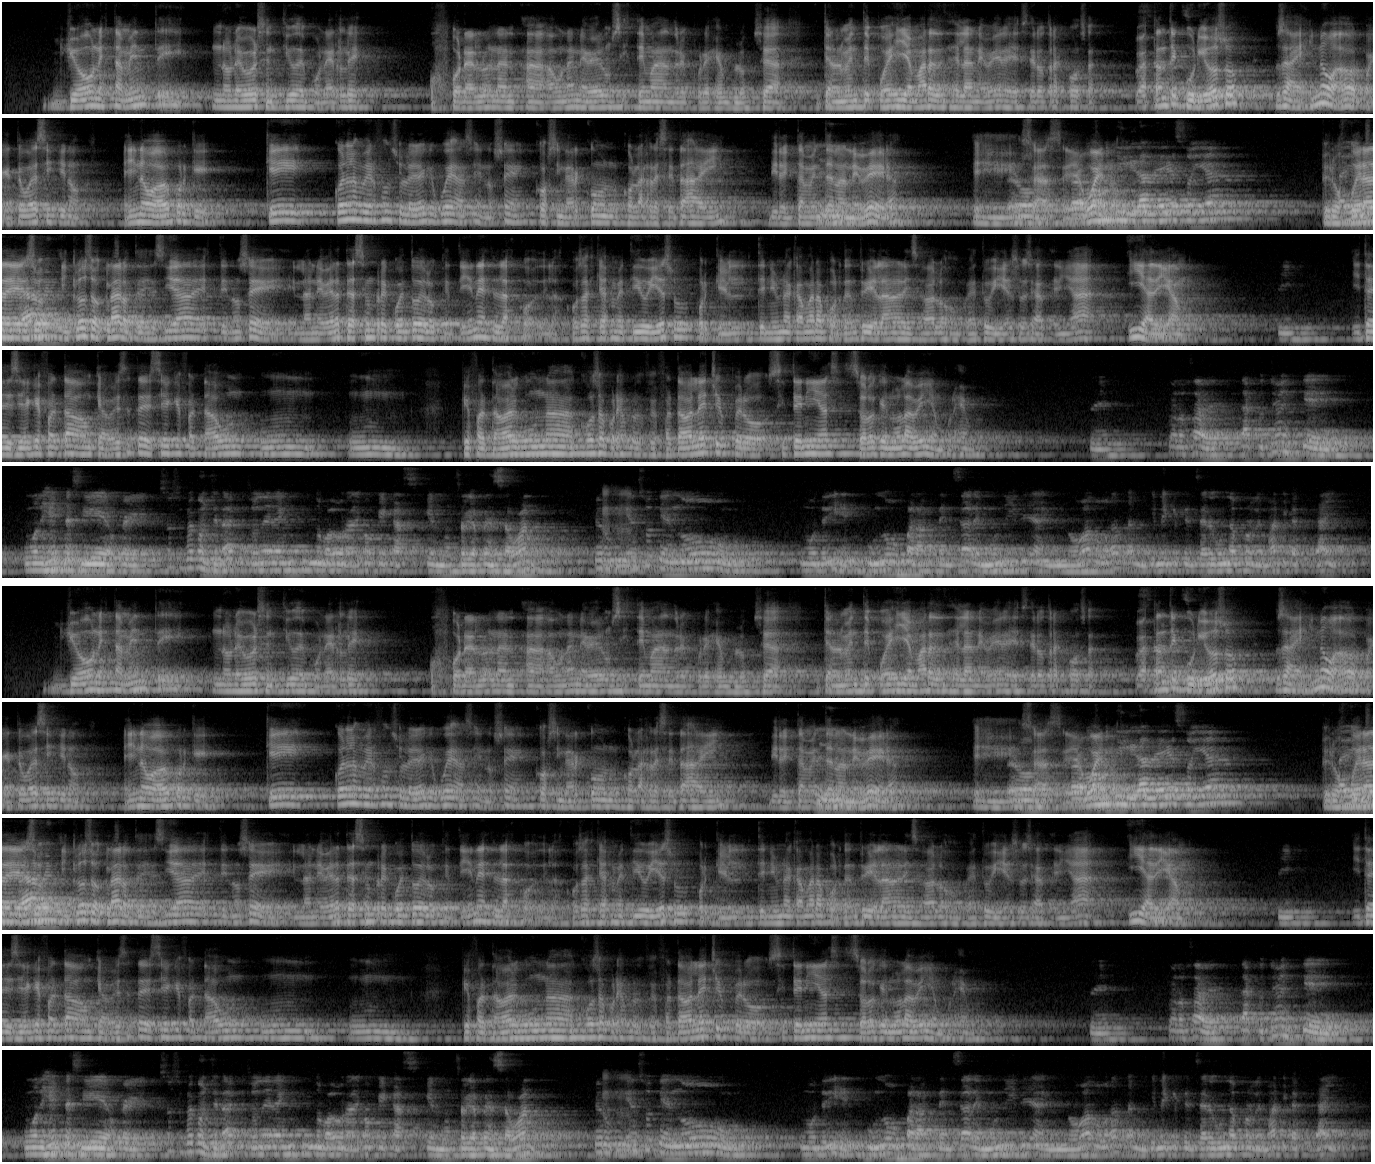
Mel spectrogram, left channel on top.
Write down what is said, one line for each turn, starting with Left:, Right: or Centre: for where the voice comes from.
Left: Yo honestamente no le veo el sentido de ponerle <laughs> o ponerlo en la- a, a una nevera un sistema Android, por ejemplo. O sea, literalmente puedes llamar desde la nevera y hacer otras cosas. Bastante
Right: sea, la-
Left: curioso,
Right: sí,
Left: o sea, es innovador, ¿para qué te voy a decir que no? Es innovador porque ¿qué, cuál es la mayor funcionalidad que puedes hacer? No sé, cocinar con, con las recetas ahí directamente
Right: sí,
Left: en la nevera. Eh,
Right: pero,
Left: o sea, sería
Right: pero
Left: bueno.
Right: más utilidad de eso ya,
Left: Pero
Right: te
Left: fuera
Right: digo,
Left: de
Right: claramente.
Left: eso, incluso, claro, te decía, este, no sé, en la nevera te hace un recuento de lo que tienes, de las, co- de las cosas que has metido y eso, porque él tenía una cámara por dentro y él analizaba los objetos y eso, o sea, tenía IA, digamos.
Right: Sí,
Left: Y te decía que faltaba, aunque a veces te decía que faltaba un, un, un, que faltaba alguna cosa, por ejemplo, que faltaba leche, pero sí tenías, solo que no la veían, por ejemplo.
Right: sí. Pero, ¿sabes? La cuestión es que, como dijiste, sí, eh, ok, eso se puede considerar que son ideas innovadoras, algo que casi que no se había pensado antes. Pero
Left: Ujú.
Right: pienso que no, como te dije, uno para pensar en una idea innovadora también tiene que pensar en una problemática que hay,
